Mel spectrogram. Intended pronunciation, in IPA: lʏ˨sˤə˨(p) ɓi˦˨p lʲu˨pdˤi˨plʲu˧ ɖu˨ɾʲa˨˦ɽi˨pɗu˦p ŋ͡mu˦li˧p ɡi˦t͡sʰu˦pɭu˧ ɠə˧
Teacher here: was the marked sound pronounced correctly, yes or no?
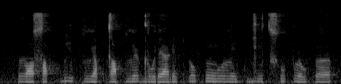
yes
